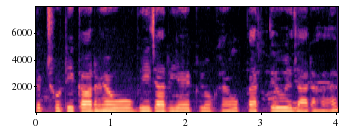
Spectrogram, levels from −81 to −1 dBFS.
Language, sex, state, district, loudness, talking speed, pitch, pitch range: Hindi, female, Uttar Pradesh, Jalaun, -17 LUFS, 270 wpm, 225 Hz, 220-230 Hz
